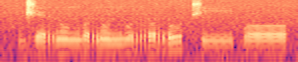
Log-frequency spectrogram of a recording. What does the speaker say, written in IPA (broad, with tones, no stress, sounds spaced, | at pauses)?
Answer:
d͡ʒ e˨ r ũ˨ ŋ ʊ˨ r ũ˨ ɲ u˨ r ʊ˨ r u˦ t͡ʃ iː˨ ɓ oː˦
